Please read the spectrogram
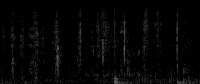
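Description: Faint crinkling and rustling of scrunched brown parcel packaging paper being folded and handled, a scatter of small ticks.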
